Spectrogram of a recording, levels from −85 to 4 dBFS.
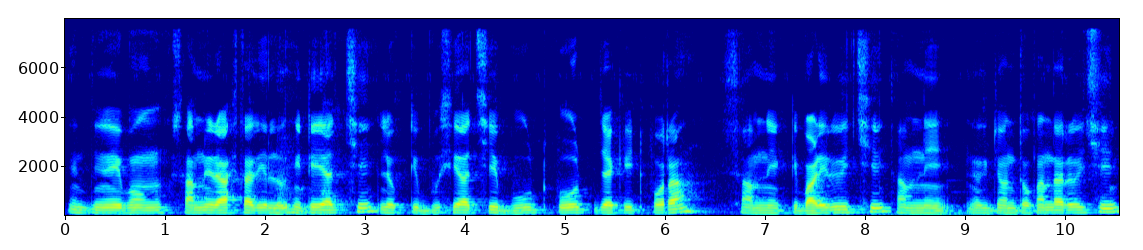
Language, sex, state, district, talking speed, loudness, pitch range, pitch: Bengali, male, West Bengal, Dakshin Dinajpur, 140 wpm, -36 LUFS, 105-115 Hz, 110 Hz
